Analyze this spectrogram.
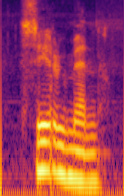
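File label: "cerumen", Dutch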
